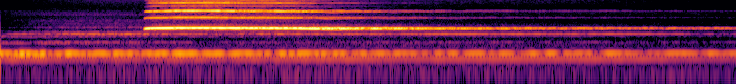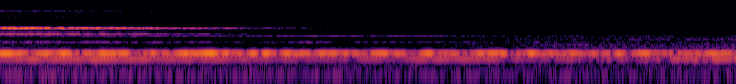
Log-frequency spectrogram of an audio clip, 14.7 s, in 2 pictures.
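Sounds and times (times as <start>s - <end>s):
pentatonic bird cries: 1.5s - 7.8s.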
